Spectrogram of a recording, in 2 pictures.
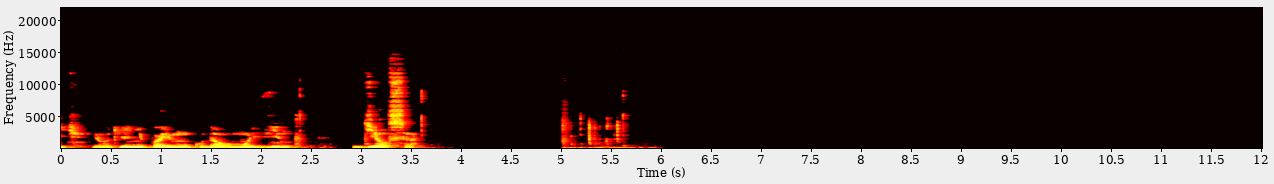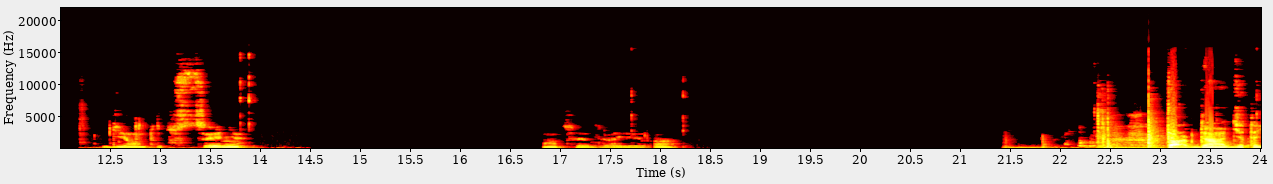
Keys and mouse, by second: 2.4-3.6 middle drag, 5.3 shift+z, 5.6 middle click, 6.8-8.8 middle drag, 10.7 shift+middle click, 12.6 shift+z, 13.8 click, 17.7 middle click, 23.9 middle click.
